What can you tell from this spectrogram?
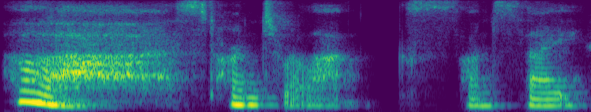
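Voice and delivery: ordinary talk, nothing marked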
